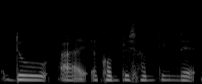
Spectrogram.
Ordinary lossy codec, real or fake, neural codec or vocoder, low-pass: none; real; none; none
